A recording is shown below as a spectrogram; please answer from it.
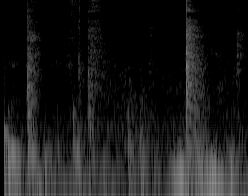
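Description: Faint finger snaps: four sharp snaps at uneven spacing, the last near the end the loudest.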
